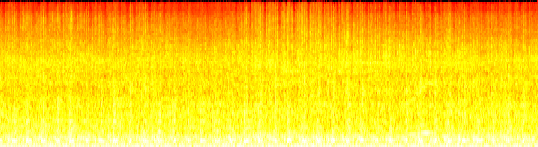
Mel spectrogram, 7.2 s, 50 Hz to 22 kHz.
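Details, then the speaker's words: 2019 Roush Stage 3 Mustang V8, first start after engine rebuild: loping, uneven chop at two or three pulses a second, barely running and needing a little throttle; cam position sensor codes, apparently circuit codes, possible harness fault. "all right guys so we got the car started i you have no idea it's not quite running on its own i was having to give it a little bit of throttle to keep it running we have a couple of codes for cam shaft position sensors etc"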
